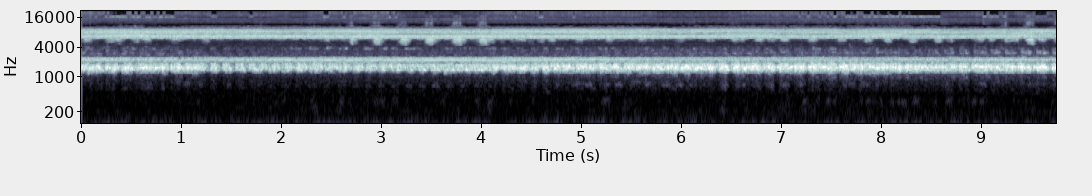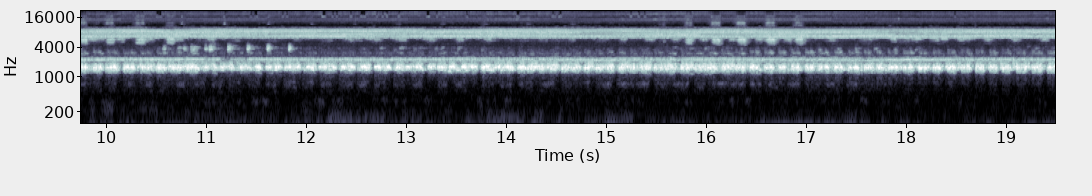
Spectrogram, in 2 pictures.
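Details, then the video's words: Village frogs at night form a thick, continuous wall of rapid pulsed trilling, overlaid by a constant high-pitched whine, with a few soft low thumps late on. "the sound of frogs and geckos at night in the village"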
